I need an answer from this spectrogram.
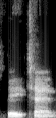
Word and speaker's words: Beten: the Beten-Jahlah, her name, how to pronounce it, says here is Beh-ten, is a female noun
